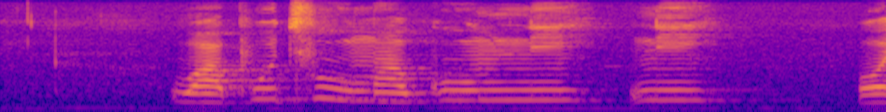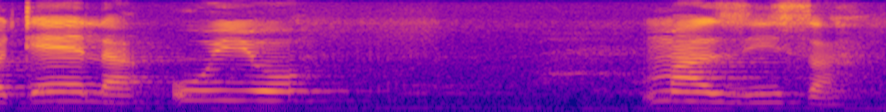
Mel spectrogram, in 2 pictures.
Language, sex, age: Zulu, male, 18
